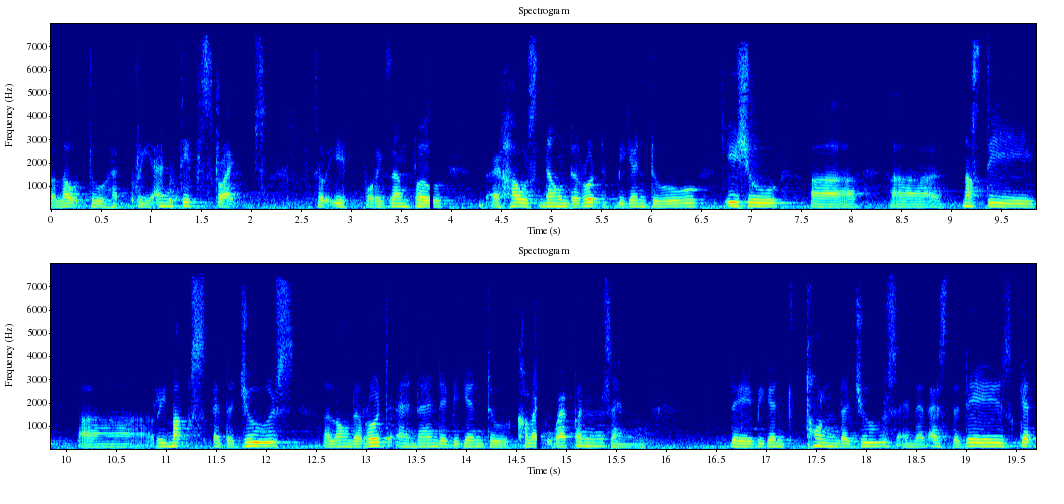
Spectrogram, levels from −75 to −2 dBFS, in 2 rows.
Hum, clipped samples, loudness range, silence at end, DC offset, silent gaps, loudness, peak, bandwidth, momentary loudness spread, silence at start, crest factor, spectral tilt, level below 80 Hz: none; under 0.1%; 4 LU; 0 s; under 0.1%; none; -35 LUFS; -14 dBFS; 7.8 kHz; 12 LU; 0 s; 20 dB; -7.5 dB/octave; -58 dBFS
